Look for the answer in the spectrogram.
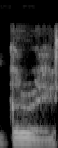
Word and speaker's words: Guro: That's spelled GURO tank. So it's a Guru tank, and a 200-watt mod, dual battery.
